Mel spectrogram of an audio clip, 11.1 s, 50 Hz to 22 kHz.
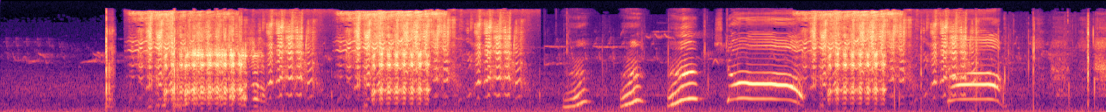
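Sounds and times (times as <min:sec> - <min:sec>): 
goat bleating: 0:01.2 - 0:05.3, 0:08.0 - 0:09.8
speech: 0:05.6 - 0:07.1.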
